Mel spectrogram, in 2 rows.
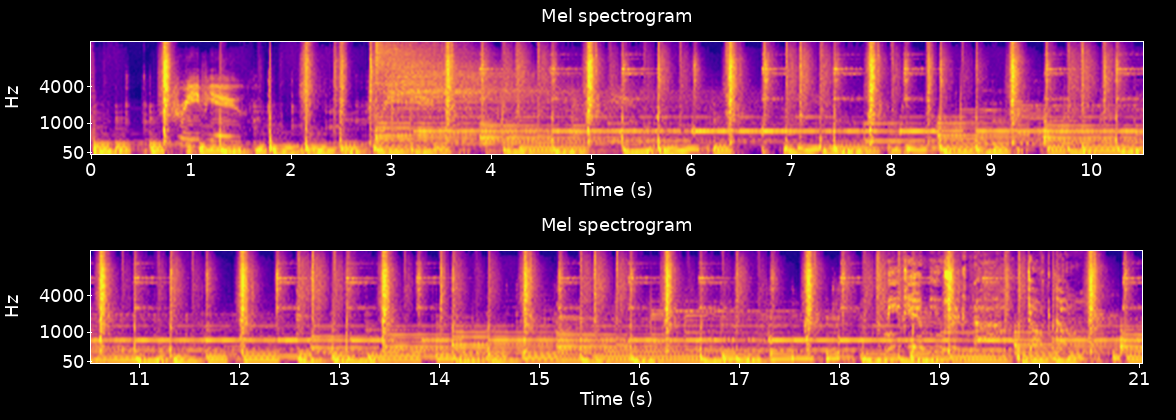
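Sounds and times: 
sweet chillout music: 0.0s - 21.0s.

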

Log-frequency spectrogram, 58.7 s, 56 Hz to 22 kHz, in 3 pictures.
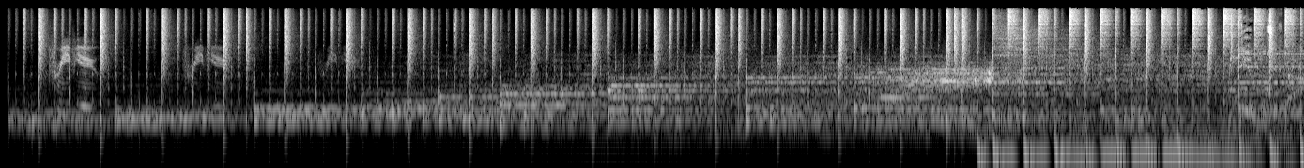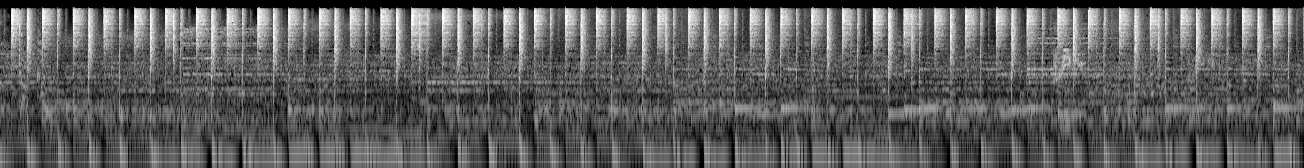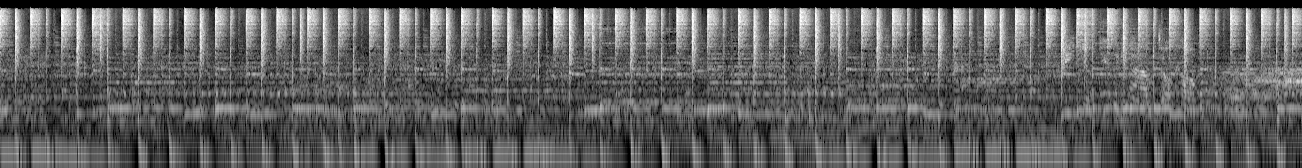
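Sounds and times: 
emotional dance music: 0.1s - 58.6s.

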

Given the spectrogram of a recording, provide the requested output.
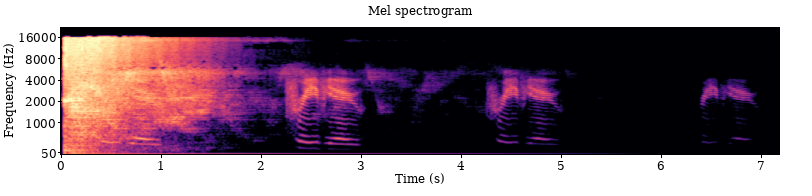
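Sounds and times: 
futuristic weapon strike: 0.0s - 2.4s.

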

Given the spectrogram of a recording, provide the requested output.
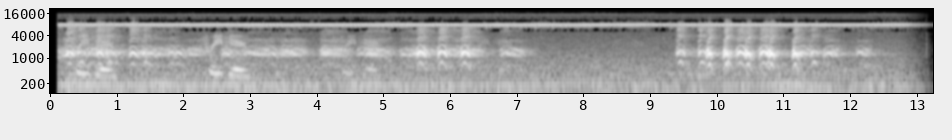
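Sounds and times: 
crows: 0.1s - 7.2s, 9.4s - 12.4s.

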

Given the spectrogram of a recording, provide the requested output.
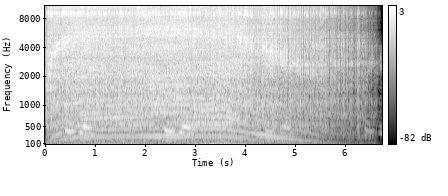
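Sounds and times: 
rotary saw running: 0.0s - 6.7s.

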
